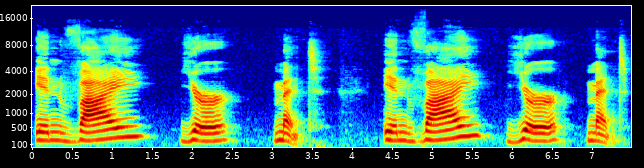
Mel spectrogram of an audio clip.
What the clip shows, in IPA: ɪn-ˈvaɪ-(y)ər-mənt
